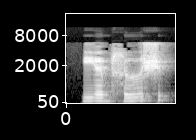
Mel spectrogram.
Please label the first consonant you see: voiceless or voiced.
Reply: voiced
